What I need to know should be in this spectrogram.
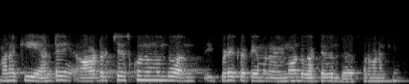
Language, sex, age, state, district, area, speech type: Telugu, male, 18-30, Telangana, Medchal, urban, conversation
